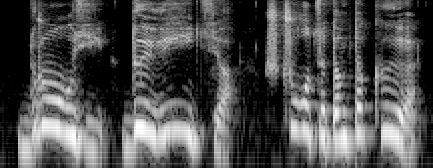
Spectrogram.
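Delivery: abrupt, sudden exclaiming, drawn out. A piglet walking forest paths with friends spots something; sudden exclamation. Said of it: "кабанчик вигукнув".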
